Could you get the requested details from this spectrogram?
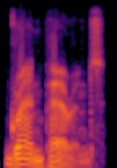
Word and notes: grandparent: British English

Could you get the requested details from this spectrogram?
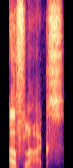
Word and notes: afflux: British English

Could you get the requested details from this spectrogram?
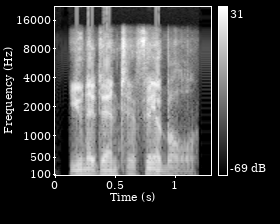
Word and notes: unidentifiable: British English

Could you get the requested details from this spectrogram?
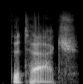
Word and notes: detach: American English

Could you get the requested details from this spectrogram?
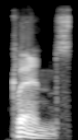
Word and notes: cleanse: British English

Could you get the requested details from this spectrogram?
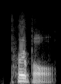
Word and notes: purple: American English

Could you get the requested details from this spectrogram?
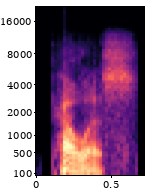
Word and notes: pelisse: American English

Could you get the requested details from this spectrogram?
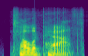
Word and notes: telepath: American English

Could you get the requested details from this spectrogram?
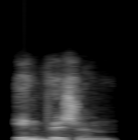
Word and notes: envision: Indian

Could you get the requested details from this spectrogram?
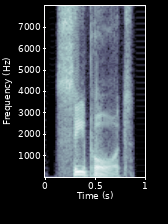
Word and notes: seaport: British English

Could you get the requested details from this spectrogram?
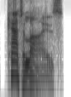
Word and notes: catalyze: British English

